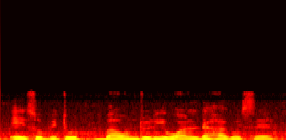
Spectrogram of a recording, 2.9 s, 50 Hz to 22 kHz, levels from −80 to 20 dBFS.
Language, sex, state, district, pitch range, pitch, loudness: Assamese, female, Assam, Kamrup Metropolitan, 225-250 Hz, 235 Hz, -12 LUFS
